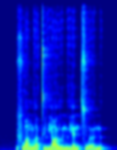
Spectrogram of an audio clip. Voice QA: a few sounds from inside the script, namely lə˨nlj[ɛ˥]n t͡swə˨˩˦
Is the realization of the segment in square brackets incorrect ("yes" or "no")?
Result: no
